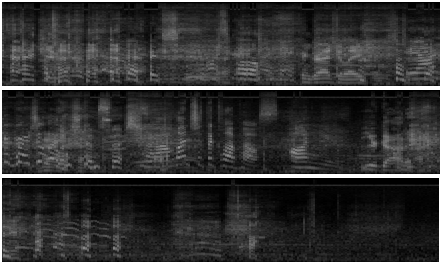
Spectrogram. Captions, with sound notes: Thank you. Thanks. Congratulations. Congratulations. Lunch at the clubhouse on you. You got it. (LAUGHTER)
